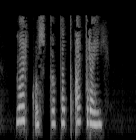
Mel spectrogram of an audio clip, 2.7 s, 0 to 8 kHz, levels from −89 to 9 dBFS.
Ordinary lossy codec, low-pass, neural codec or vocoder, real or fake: MP3, 24 kbps; 7.2 kHz; codec, 16 kHz, 1 kbps, FreqCodec, smaller model; fake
